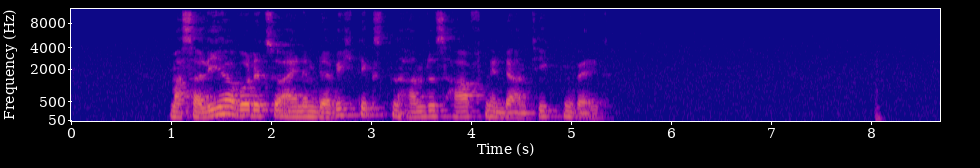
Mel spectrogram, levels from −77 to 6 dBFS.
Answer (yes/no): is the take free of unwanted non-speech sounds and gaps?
yes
